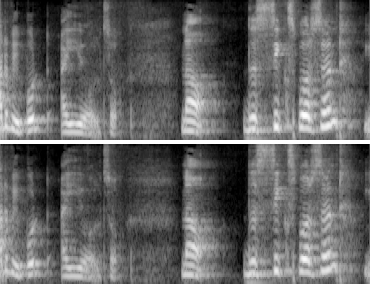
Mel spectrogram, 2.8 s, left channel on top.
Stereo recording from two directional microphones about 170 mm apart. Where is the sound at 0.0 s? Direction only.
30° left (ahead or behind).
